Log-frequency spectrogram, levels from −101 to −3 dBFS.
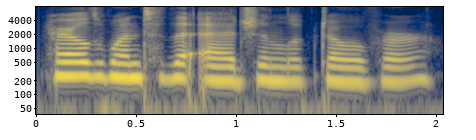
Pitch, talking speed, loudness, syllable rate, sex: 210 Hz, 235 wpm, -17 LUFS, 6.5 syllables/s, female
